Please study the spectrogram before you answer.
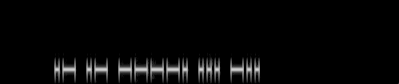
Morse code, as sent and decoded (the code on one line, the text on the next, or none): .- .- ----. ... -..
AA9SD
